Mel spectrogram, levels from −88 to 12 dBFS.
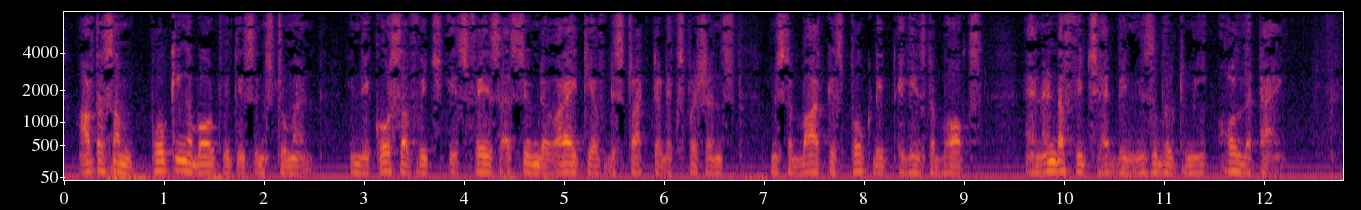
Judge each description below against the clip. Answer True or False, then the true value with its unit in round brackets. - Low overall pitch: True (105 Hz)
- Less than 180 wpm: False (185 wpm)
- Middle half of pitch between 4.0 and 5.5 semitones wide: False (2.6 semitones)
